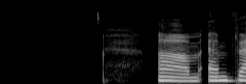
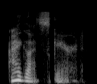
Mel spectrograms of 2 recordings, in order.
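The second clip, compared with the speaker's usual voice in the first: usual speaking voice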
